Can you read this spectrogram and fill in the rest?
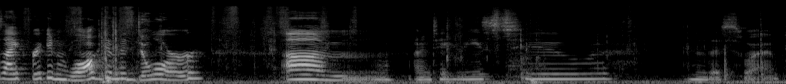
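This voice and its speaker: A woman's voice: fairly high pitch, a bit bright, slight background noise. A young woman giving a casual tarot card reading indoors, rambling and chatty and filling her talk with "like". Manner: rambling, heavy with "like" fillers, chatty. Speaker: tarot reader. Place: indoors at a desk, in a squeaky chair.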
